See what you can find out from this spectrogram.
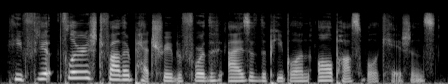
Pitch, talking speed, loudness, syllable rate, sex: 190 Hz, 190 wpm, -20 LUFS, 6.9 syllables/s, female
